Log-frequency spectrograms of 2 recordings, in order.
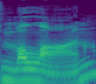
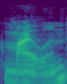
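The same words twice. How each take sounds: First: It is said like the Italian city. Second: It is said the local Indiana way. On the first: "spelled as Milan, like Italy" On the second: "Milan is how we pronounce it"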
